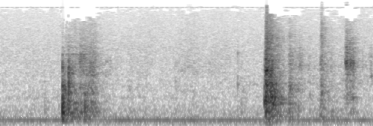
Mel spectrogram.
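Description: Hands handling the contents of a cardboard trading-card box as items are lifted out: a brief scrape about half a second in and a sharp tap near the end.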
